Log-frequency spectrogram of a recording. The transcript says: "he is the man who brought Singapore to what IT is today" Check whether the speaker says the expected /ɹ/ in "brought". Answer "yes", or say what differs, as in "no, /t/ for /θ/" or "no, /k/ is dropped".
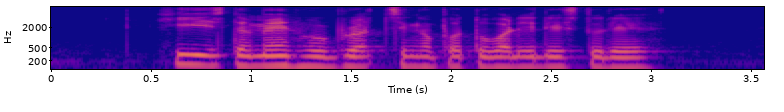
yes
